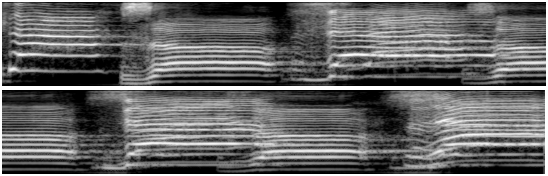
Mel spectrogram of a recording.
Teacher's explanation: اس میں سیٹی کی آواز ہو تیز آواز ہو اس میں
